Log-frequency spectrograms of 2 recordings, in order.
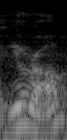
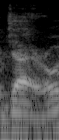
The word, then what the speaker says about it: gyro: So, generally when you're in Greece and you get a a gyro or a gyro, some people want to pronounce it that you usually get your choice of tzatziki sauce.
